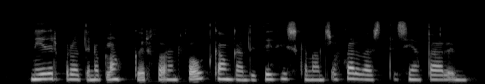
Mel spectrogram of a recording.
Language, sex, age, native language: Icelandic, female, 20-29, Icelandic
